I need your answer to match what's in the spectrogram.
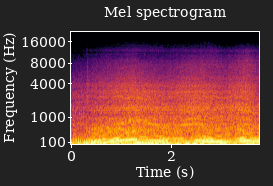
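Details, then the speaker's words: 2012 Hyundai Elantra after exhaust repair (a new flex pipe had gone loud again): revs and settles smoothly with a deep, quiet exhaust note; the owner notes a minor leak remains by the rear muffler. "Sounding pretty good. I know I have a exhaust leak back by the rear muffler. Not too concerned. It's really quiet."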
